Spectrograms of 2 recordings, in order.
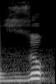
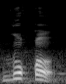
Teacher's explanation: ذال کو آپ نے زبان ہلکی سے باہر کر کے اور نرمی سے ادا کرنا ہے، اس میں سیٹی کی آواز نہیں آنی چاہیے، ذق ایسے نہیں کرنا آپ نے، ذق۔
